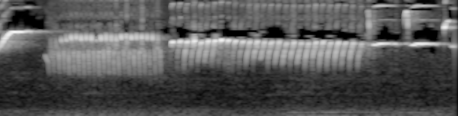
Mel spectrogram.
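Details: Domestic canary, a pet singing bird of the finch family, male, singing: a high rising note, then fast buzzy trills around mid-high pitch switching to a rapid rattling series of repeated notes, ending in brief whistles.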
